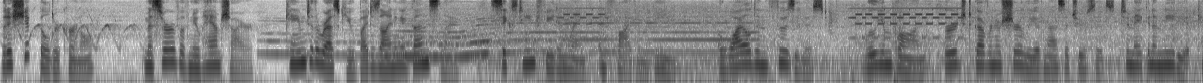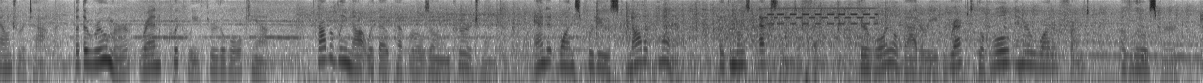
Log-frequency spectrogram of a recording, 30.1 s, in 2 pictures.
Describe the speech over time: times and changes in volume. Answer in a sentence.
The talking can be heard from 0.0 to 29.9 s, at a steady volume.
